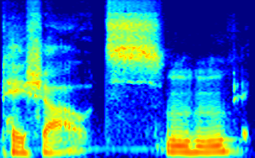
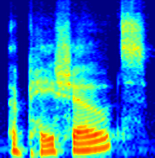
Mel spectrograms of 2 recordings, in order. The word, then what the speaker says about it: Peychaud's: Orange, black walnut, and Peychaud's. Peychaud's? How do you pronounce that?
